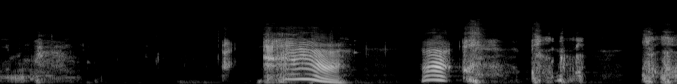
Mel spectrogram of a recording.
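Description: A person splutters and coughs after swallowing a swig of a homemade drink the wrong way. The irregular bursts are loud, with gasps and strained, whimpering vocal sounds in between.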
